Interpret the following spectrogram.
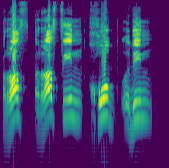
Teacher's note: فا کی تنوین میں اظہار ہوگا، کیونکہ تنوین کے بعد حروف حلقی میں سے خا آ رہا ہے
